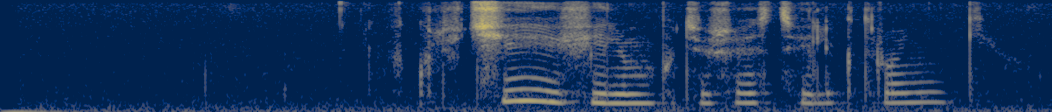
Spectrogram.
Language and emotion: Russian, sad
